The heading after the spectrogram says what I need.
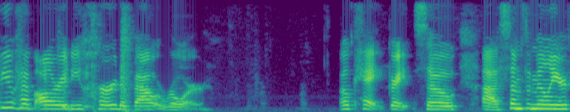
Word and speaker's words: ROR: research organization registry or R or you can say RoR but it's more fun to roar like a lion so so now you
